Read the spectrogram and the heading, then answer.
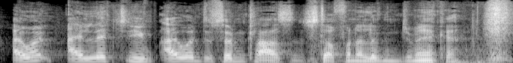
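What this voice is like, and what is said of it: Irish accent shifting to Jamaican. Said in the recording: “You drop into your accent when you say Jamaica. ... You go straight from Irish to like Jamaican and back to”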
